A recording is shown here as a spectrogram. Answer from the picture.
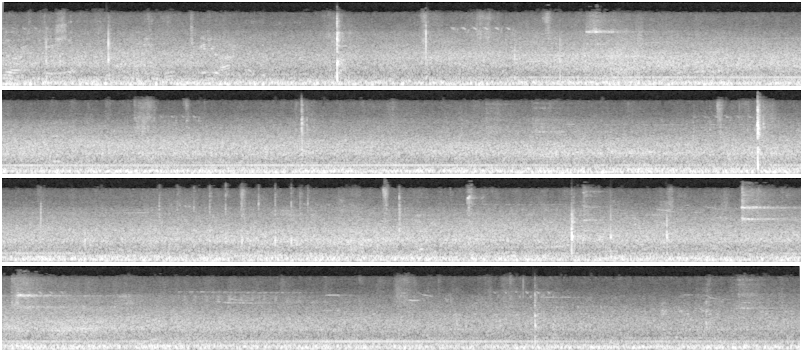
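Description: Tennis balls struck by racquets on a hard court, heard as scattered sharp pops over a continuous low rumble. A steady low hum comes in about five seconds in, drops out past the middle, and returns near the end.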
